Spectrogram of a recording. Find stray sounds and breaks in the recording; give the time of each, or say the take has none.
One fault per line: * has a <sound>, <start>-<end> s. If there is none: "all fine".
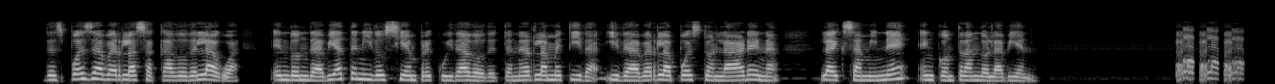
* has a laugh, 11.8-12.4 s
